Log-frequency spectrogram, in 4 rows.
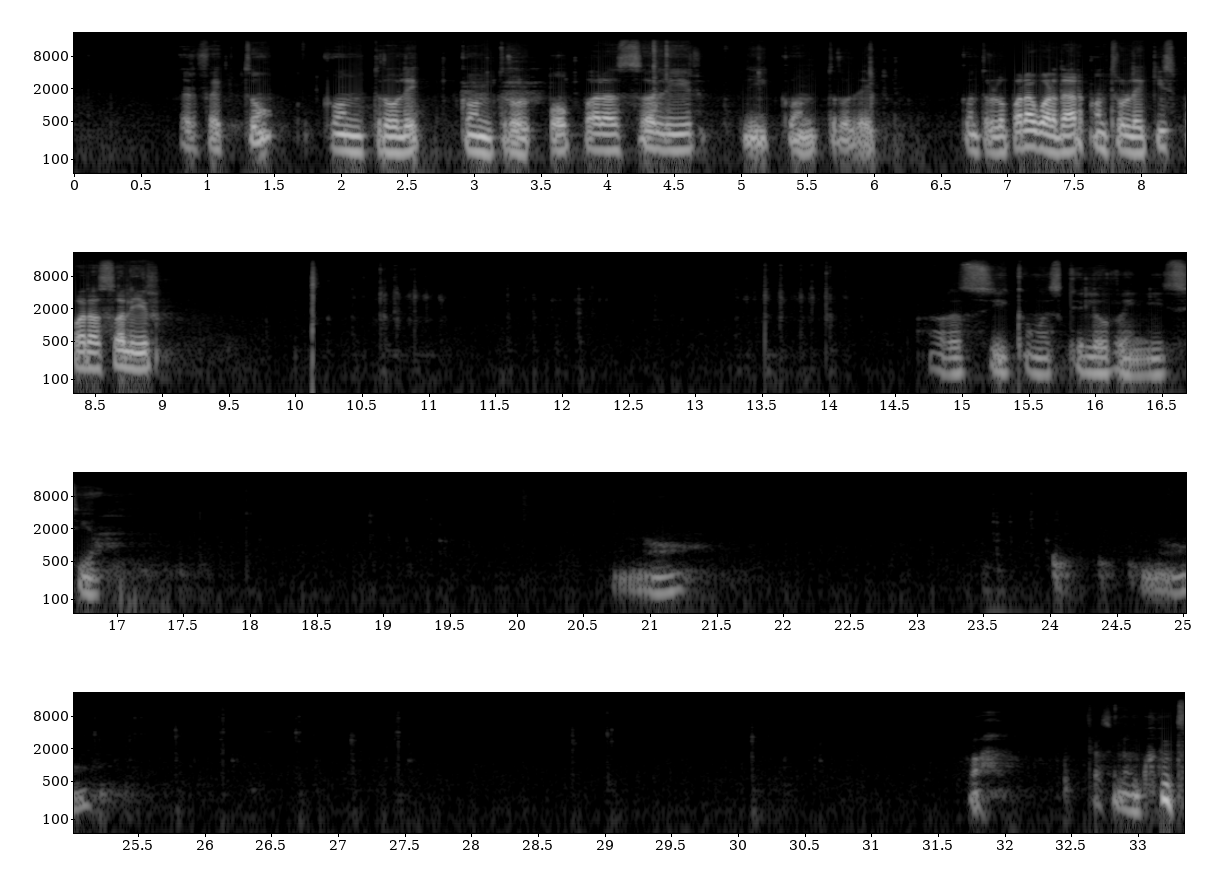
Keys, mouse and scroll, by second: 3.6 ctrl+o, 4.4 Return, 6.0 ctrl+x, 10.2-12.0 typing, 13.1-14.3 typing, 18.9 super+q, 23.6 super+w, 25.8 ctrl+super+w, 27.1 ctrl+super+q, 30.1 alt+super+q.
